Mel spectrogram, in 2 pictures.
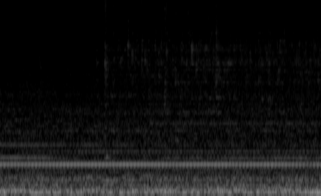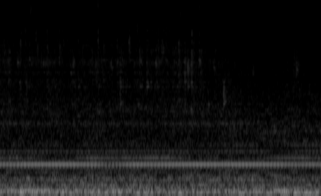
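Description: Liquid pours from a jug into a glass beaker with a splashing hiss.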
